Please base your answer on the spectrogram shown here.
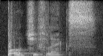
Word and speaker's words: pontifex: Exemplo: pontifex. Pontifex. A penúltima sílaba ti é breve.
